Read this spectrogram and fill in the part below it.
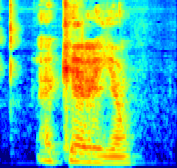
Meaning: inflection of acquérir: 1. first-person plural imperfect indicative 2. first-person plural present subjunctive
- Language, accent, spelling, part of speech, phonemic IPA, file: French, Canada, acquérions, verb, /a.ke.ʁjɔ̃/, LL-Q150 (fra)-acquérions.wav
